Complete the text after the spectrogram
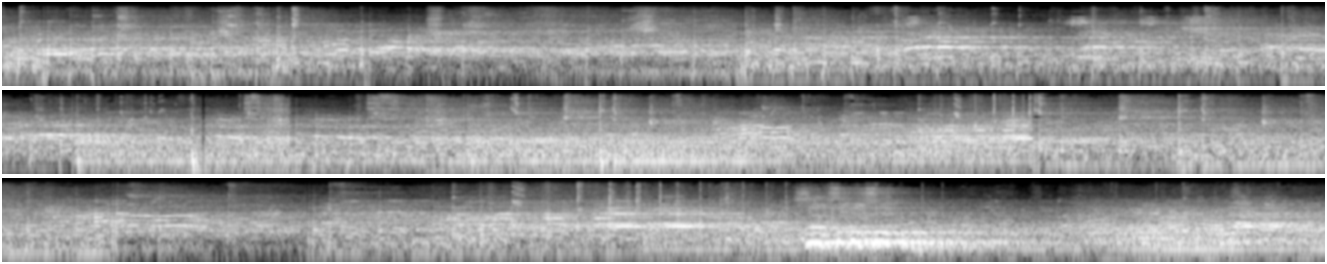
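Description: A large crowd cheers and murmurs in an echoing hall.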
